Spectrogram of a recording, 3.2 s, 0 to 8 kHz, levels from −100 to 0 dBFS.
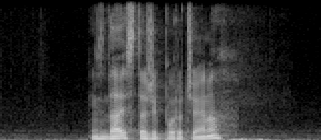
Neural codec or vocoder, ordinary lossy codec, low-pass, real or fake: none; none; none; real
